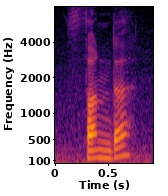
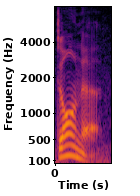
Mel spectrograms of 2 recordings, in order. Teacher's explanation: where English developed a th sound in certain words German went off in a slightly different direction and ended up with a D sound instead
